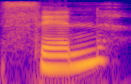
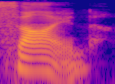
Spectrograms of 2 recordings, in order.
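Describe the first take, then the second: First: The vowel is short, as in 'sit'. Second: The vowel is long, as in 'sign'. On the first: The speaker calls it wrong. "We don't pronounce it sin" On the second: The speaker calls it right. "We do still pronounce it as sine"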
